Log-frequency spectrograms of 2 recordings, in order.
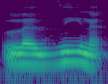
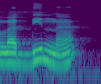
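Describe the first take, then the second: First: The middle consonant is a soft dh. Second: The middle consonant sounds like a d. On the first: The speaker calls it right. "Jadi harus lazina" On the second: The speaker calls it wrong. "Ketika kita mengucapkan ladina, maka enggak sah bacaan Al-Fatihahnya"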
